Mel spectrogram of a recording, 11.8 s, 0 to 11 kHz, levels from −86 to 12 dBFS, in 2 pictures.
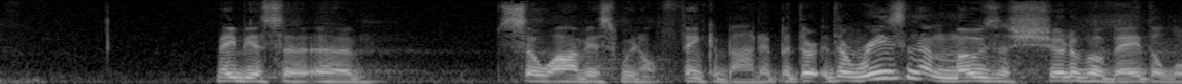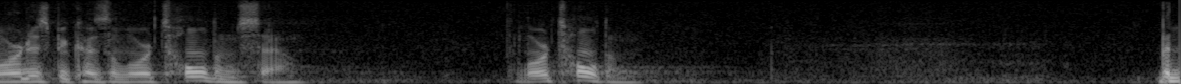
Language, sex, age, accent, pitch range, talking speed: English, male, 30-49, American, 105-135 Hz, 175 wpm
